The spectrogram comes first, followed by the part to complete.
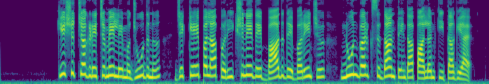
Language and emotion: Dogri, neutral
